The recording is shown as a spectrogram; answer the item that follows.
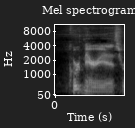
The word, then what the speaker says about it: Cortinarius: Cortinarius, the mushroom, has the toxin arelanine that causes renal toxicity, because Cortinarius rhymes with Sagittarius,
